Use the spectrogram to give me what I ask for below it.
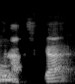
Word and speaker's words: Brasca: Brasca, Oh, sì, no, sì, no. è piana, quindi Brasca si pronuncia così.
